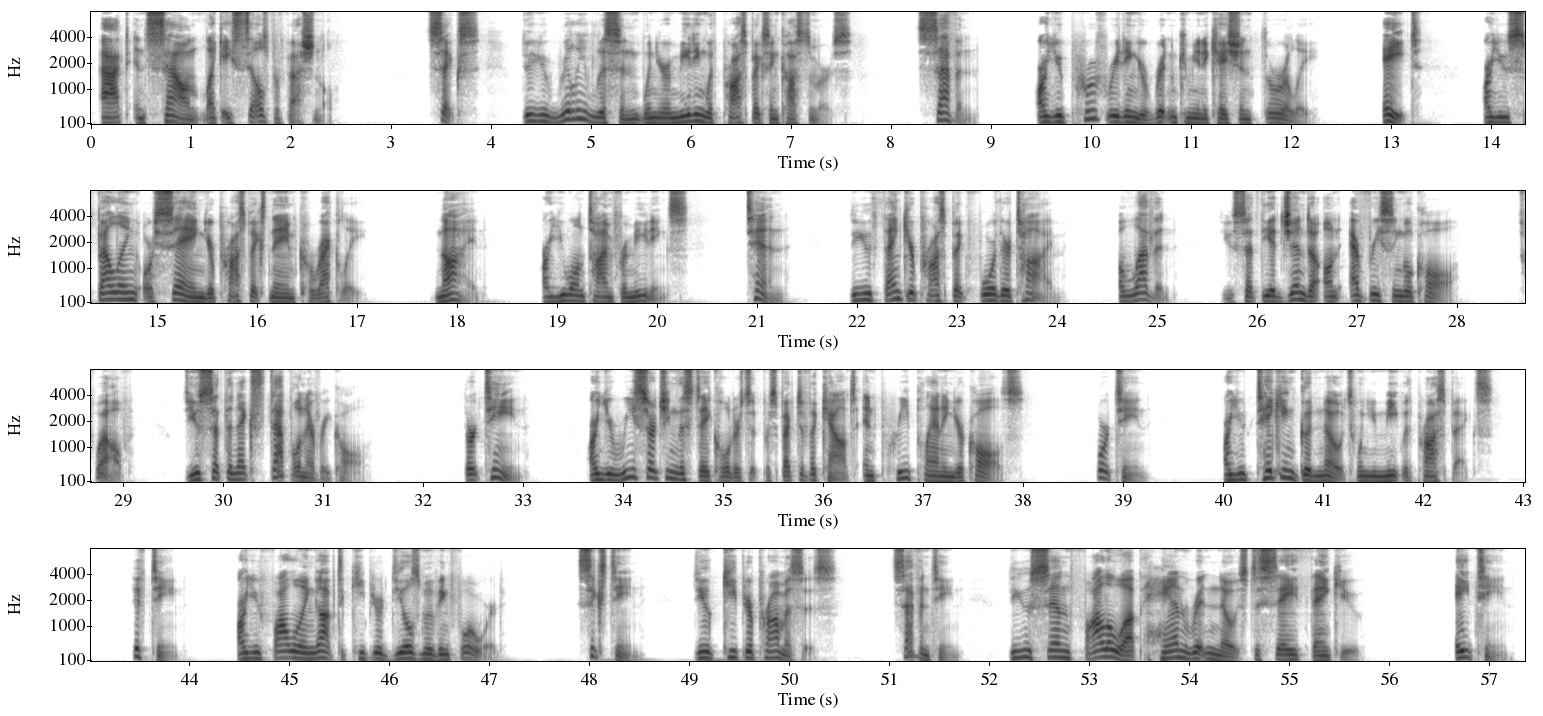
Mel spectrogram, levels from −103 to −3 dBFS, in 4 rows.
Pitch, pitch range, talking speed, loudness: 125 Hz, 105-155 Hz, 135 wpm, -26 LUFS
